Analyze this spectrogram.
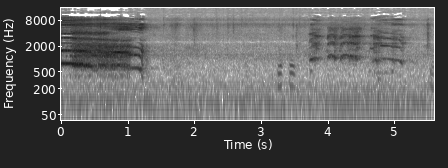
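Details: Rooster crowing before dawn with the flock flying out of the coop; a loud rasping crow fills the first second, followed by quieter clucking calls and a distant second crow.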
